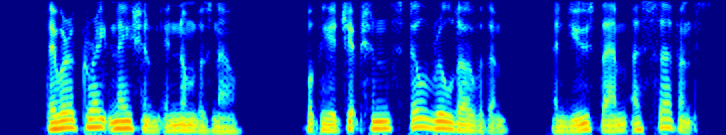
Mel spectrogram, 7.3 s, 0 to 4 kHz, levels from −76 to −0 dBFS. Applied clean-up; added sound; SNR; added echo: neural mask model Resemble Enhance denoiser.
